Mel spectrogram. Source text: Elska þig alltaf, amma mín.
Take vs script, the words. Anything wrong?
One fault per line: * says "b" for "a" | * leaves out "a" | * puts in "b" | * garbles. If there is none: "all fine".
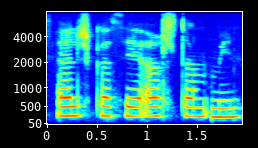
* leaves out "amma"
